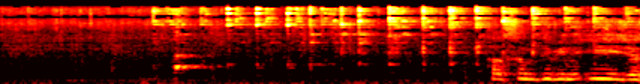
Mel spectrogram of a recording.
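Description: Egg sizzles and crackles in a hot pan.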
